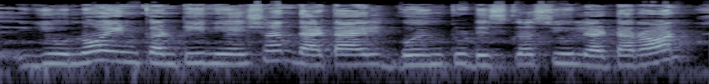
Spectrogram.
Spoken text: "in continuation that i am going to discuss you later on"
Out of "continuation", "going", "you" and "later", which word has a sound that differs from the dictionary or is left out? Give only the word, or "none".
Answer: none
